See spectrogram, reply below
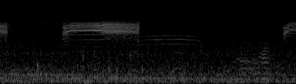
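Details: An Oriental skylark, heard singing after years unheard, gives high, buzzy trilled phrases, a long fizzing burst then a fresh one starting near the end, over a soft murmuring background.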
